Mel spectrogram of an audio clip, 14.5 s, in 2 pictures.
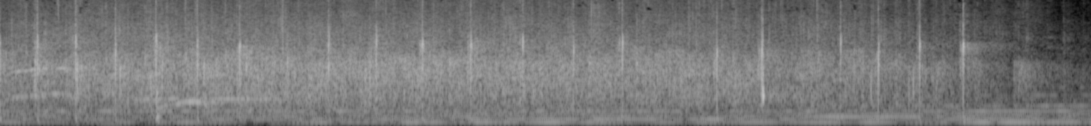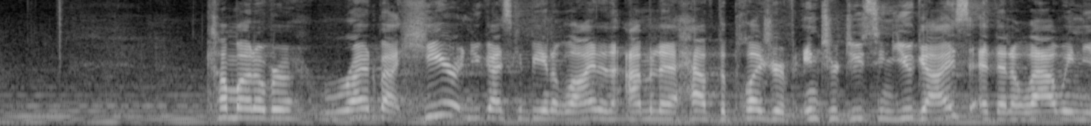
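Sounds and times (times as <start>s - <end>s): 
audience applause: 0.0s - 7.0s
speech: 8.7s - 14.5s.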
